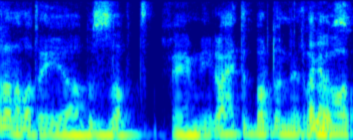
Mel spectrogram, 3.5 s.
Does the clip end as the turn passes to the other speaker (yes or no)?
no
